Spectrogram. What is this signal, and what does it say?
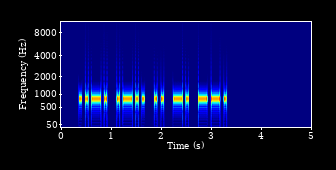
Morse code, heard as a keyed tone, about 19 wpm, 800 Hz. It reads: FLING
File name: Combinations / Combinations-mp3s / Combinations@18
